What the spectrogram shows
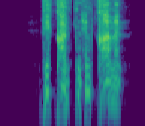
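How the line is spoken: Whisper. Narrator (German): flüsterte sie Caleb zu

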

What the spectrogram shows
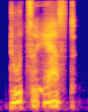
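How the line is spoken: Whispered. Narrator (German): flüsterte Lil

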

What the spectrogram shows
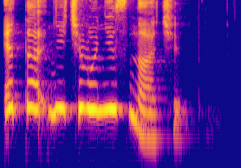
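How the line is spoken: Objecting, laughing despite fear. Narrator (Russian): возразила добрая женщина, тоже смеясь, несмотря на свой страх

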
